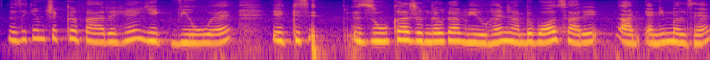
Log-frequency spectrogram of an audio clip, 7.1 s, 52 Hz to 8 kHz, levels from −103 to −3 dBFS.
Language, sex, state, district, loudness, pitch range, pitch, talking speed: Hindi, female, Uttar Pradesh, Jalaun, -24 LUFS, 235-270 Hz, 250 Hz, 230 wpm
